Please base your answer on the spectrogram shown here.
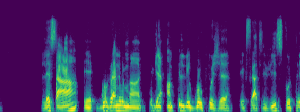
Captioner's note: speaking a foreign language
